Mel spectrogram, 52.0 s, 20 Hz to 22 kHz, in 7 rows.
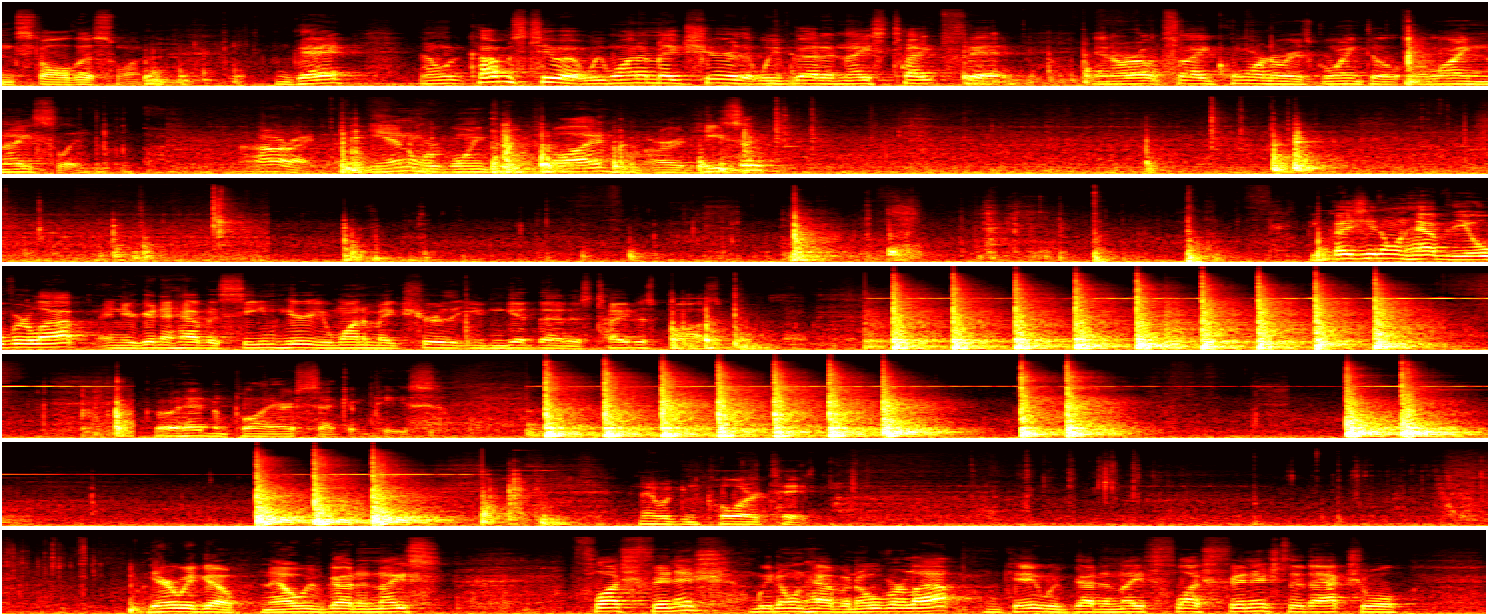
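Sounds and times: wooden knocks and rubbing: 8.3s - 17.0s
hammer driving nails into wood: 26.7s - 29.4s, 32.4s - 35.4s.

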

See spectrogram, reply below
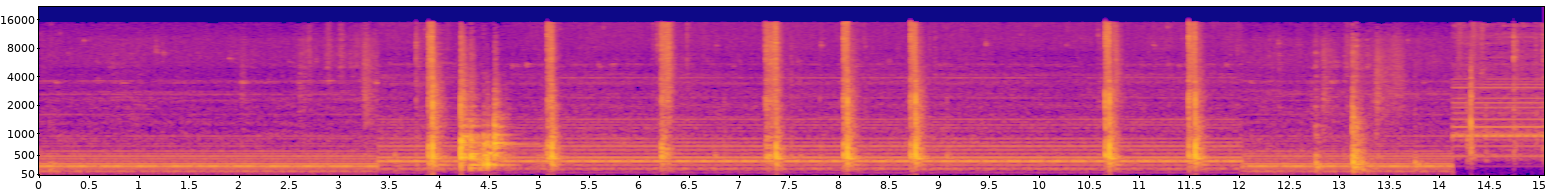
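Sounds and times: knife chopping on wooden board: 7.2s - 8.9s, 10.6s - 10.8s, 11.5s - 11.7s.

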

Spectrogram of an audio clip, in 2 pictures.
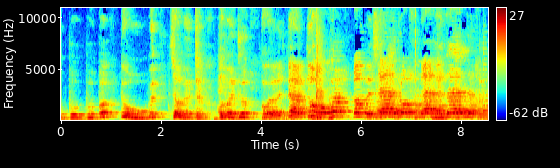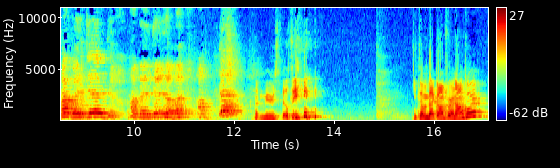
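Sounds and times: young child singing loudly: 2.4s - 12.3s.

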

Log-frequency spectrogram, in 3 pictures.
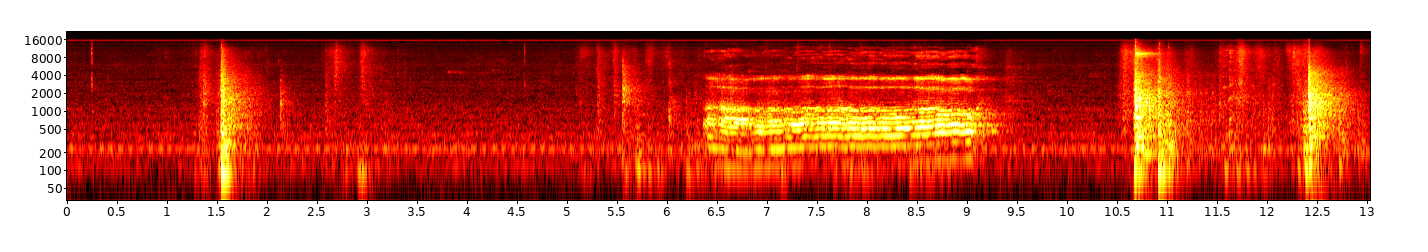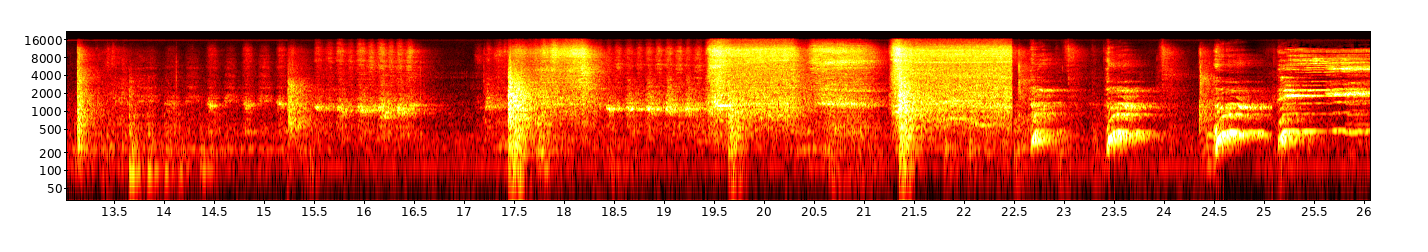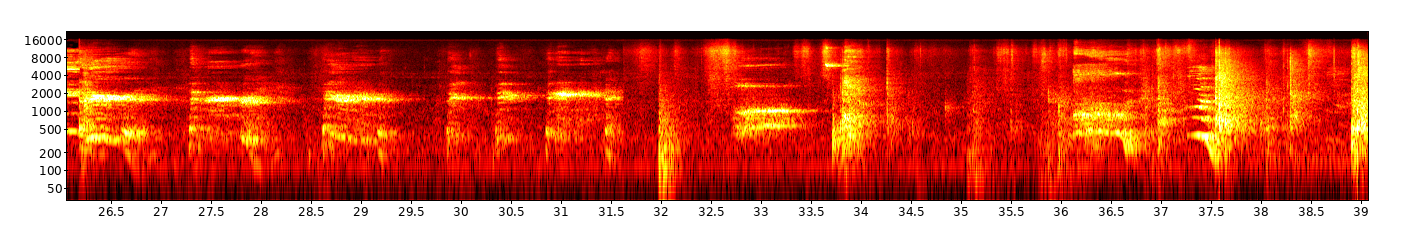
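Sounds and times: man grunting and breathing heavily: 22.6s - 25.3s
man groaning with effort: 22.7s - 29.4s, 32.7s - 33.4s, 36.1s - 37.6s.

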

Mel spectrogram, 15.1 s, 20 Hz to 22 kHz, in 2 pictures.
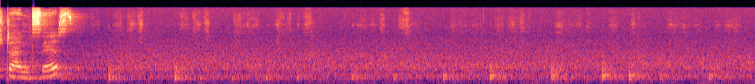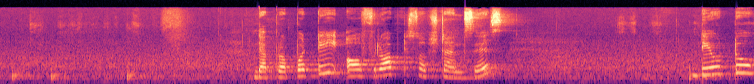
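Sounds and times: marker pen writing on whiteboard: 0.1s - 9.4s, 13.7s - 14.7s.

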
